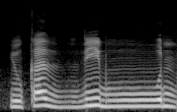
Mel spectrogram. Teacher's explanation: ujung lidah ee bertemu dengan ujung gigi seri atas. Nah, sehingga ujung lidah kita ee agak sedikit keluar ya. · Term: Dzal, zal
